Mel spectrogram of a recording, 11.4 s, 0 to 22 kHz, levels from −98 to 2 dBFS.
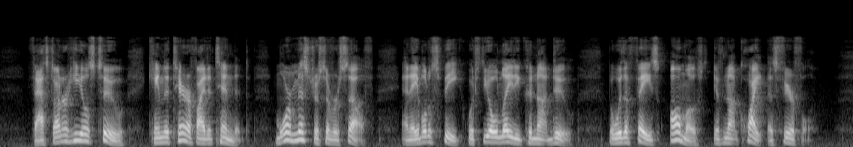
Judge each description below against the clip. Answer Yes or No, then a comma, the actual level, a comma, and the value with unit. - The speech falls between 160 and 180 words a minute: Yes, average, 170 wpm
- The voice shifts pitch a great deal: Yes, wide, 5.9 semitones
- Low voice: Yes, low, 130 Hz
